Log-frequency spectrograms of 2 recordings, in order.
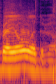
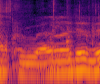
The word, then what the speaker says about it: Cruella de Vil: Crayola de Vil. Cruella de Vil. You're saying the name wrong.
